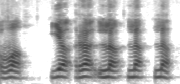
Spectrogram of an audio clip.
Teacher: ईशत स्पृष्ट, स्पर्श तो होगा पर थोड़ा सा होगा, व पूरा पूरे दांत नहीं टच होंगे, केवल हल्का सा, यहां आगे का दांत का हल्का सा आगे का वाला व, य र ल ल ल।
